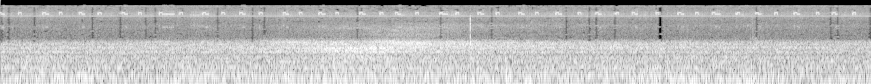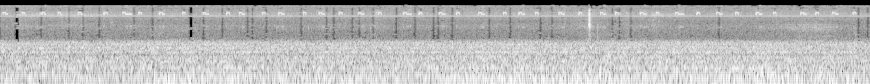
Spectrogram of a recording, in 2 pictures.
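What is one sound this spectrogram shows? Tyres roll steadily on a smooth road.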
